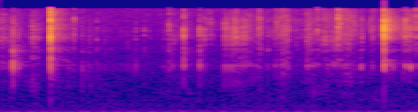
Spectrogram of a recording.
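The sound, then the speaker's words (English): Petals torn off a flower and tossed into a potion in an ASMR witch sleep-potion roleplay: soft, close crinkling and tearing rustles, broken by two sharper, crisp snaps amid quieter rustling. “Rip a piece off and throw it in. And I'm just gonna rip the petal off, throw it in”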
